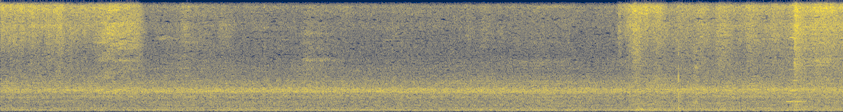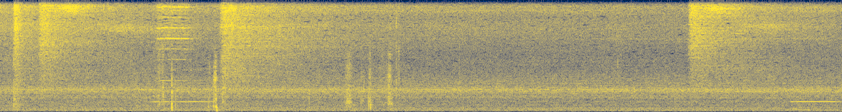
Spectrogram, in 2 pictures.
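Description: Large cloth brushes swish and slap against a car.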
